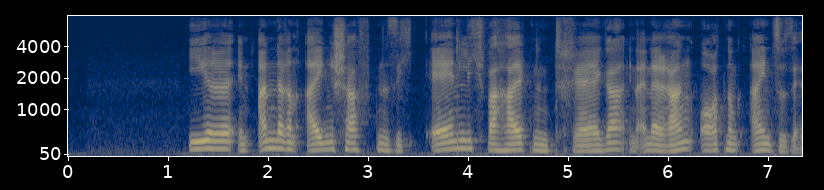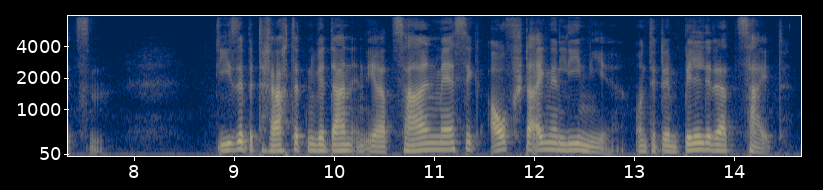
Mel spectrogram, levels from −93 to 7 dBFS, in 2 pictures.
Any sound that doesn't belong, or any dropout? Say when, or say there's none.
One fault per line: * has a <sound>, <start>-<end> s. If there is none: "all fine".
all fine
